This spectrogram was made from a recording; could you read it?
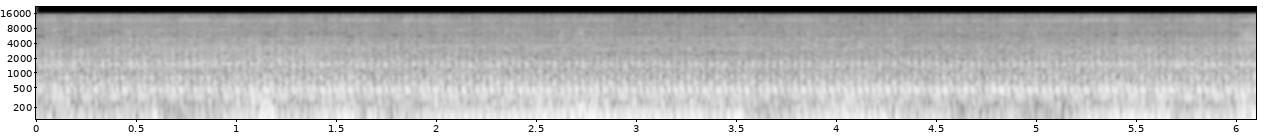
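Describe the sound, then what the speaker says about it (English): A Ford Transit van's engine idles nearby, parked in Bakewell in the Peak District; a steady low rumbling hum runs throughout with slight fluctuations, close and fairly loud, with no talking. "Left the engine running."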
